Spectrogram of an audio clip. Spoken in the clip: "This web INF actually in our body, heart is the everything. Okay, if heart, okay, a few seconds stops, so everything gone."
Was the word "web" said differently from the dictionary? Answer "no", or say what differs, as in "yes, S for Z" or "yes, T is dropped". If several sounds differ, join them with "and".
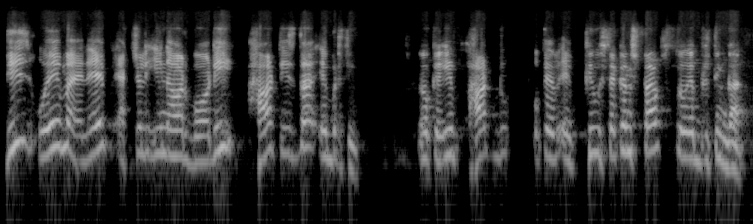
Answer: yes, B is dropped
